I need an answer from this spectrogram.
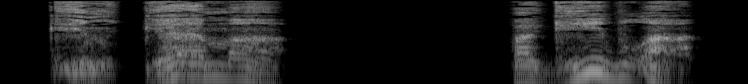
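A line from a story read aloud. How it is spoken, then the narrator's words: Wicked witch whispering. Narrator (Russian): прошептала злая волшебница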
